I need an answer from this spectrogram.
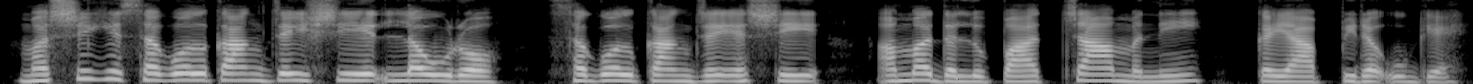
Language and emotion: Manipuri, neutral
